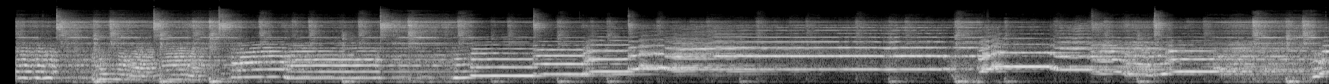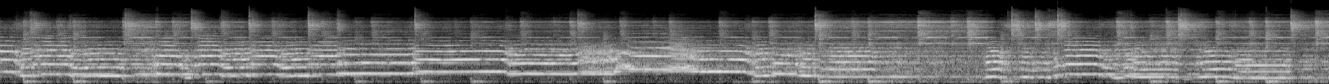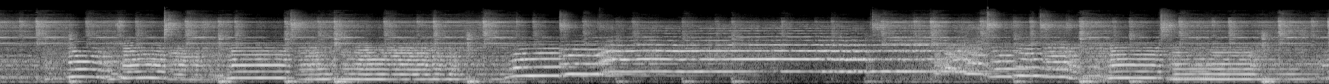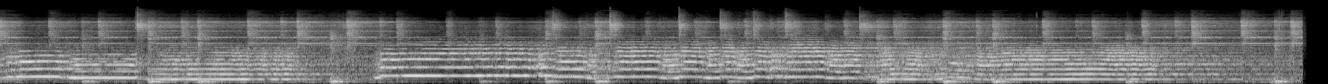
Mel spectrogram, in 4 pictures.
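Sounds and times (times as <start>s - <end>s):
trumpet: 0.0s - 53.0s.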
